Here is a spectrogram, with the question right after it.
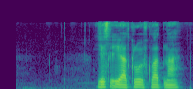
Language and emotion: Russian, neutral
